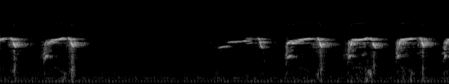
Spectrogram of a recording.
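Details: Juvenile bald eagle at Fraser Point squeeing at an adult at the nest: two high squeals, a pause, then a rising whine and a quick series of shrill, slightly slurred notes.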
